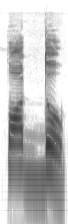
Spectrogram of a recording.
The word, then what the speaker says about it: পদ্ম: উচ্চারণ হবে পদ্য। পদম হবে না। পদ্য। ম ফলার জন্যে দটা ডবল ধরতে হবে।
